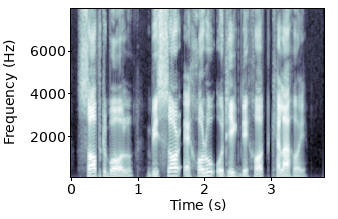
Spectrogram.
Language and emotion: Assamese, neutral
